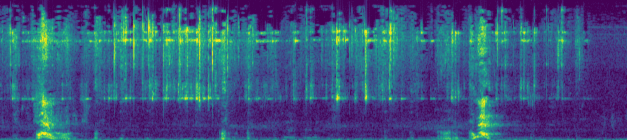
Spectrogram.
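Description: Small dogs barking as they play: a bark about half a second in, a short one around two seconds, and two more close together just before five seconds.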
